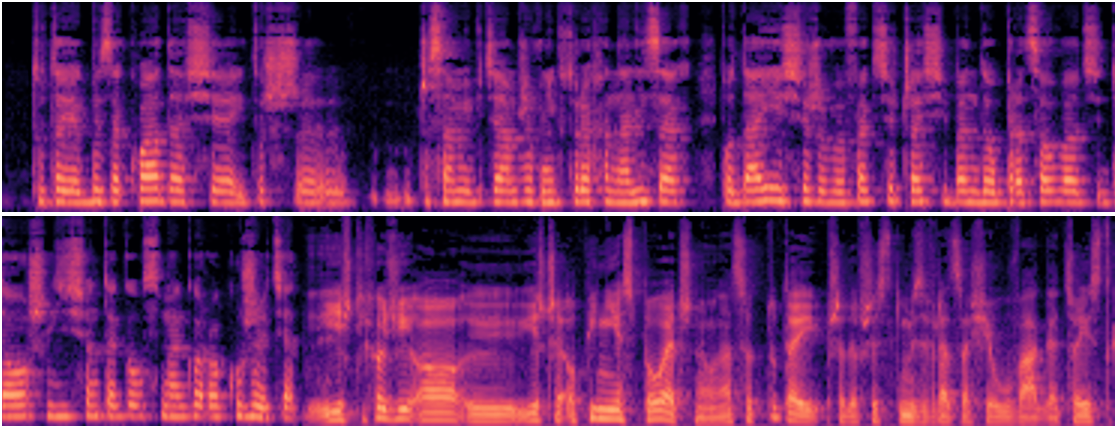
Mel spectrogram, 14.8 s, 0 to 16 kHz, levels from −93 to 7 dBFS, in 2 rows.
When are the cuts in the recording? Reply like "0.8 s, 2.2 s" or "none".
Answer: 4.7 s, 9.4 s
